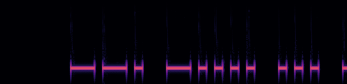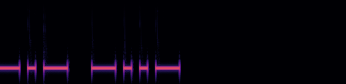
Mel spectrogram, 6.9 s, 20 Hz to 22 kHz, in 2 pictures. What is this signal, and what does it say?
Morse code, heard as a keyed tone, about 15 wpm, 700 Hz. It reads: G6SKX
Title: DXCC-100 Call Signs - 5 Characters - Repeated 2x - 15wpm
